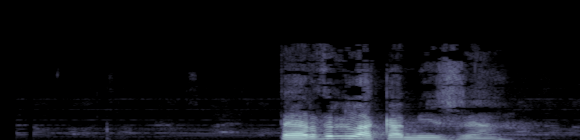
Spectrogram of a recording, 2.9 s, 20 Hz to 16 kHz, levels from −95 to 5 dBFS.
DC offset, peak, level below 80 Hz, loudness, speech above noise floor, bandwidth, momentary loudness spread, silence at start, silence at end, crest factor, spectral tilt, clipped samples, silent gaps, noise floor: under 0.1%; -8 dBFS; -84 dBFS; -26 LUFS; 44 dB; 11 kHz; 16 LU; 1.4 s; 0.35 s; 22 dB; -5.5 dB/octave; under 0.1%; none; -70 dBFS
